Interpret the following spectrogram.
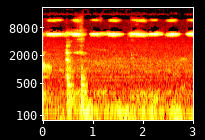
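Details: Crickets kept as live feeder insects for a pet leopard gecko, chirping in short, high, pulsed bursts repeated about two or three times a second, interrupted by a couple of sharp clicks early on.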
